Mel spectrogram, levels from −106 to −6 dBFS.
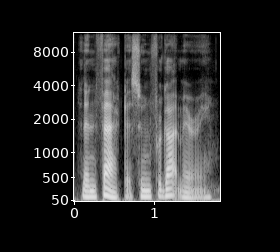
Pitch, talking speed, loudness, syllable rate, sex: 115 Hz, 230 wpm, -22 LUFS, 5.7 syllables/s, male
